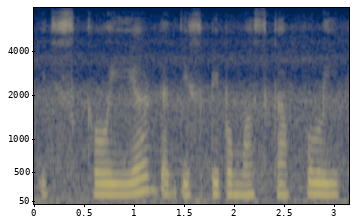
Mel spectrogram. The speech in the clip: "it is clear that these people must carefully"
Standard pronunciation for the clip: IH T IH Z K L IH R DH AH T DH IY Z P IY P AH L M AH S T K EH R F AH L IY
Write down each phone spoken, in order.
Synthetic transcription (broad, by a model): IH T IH S K L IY R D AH T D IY S P IY P AH L M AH S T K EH F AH L IY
